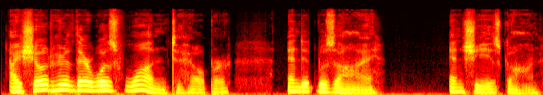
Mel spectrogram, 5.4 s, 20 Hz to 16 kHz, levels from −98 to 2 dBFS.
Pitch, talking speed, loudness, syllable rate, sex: 110 Hz, 190 wpm, -16 LUFS, 5.2 syllables/s, male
